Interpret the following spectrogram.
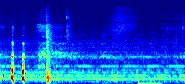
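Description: A man's short laugh in a few quick bursts, then faint background music of steady held tones.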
